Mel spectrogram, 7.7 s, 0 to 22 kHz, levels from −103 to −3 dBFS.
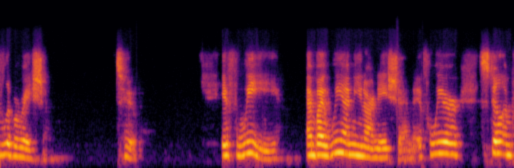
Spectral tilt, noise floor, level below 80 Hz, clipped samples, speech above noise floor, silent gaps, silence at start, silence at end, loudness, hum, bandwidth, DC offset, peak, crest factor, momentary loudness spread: -4 dB/octave; -82 dBFS; -70 dBFS; under 0.1%; 61 dB; none; 0 s; 0 s; -21 LUFS; none; 8 kHz; under 0.1%; -4 dBFS; 18 dB; 15 LU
